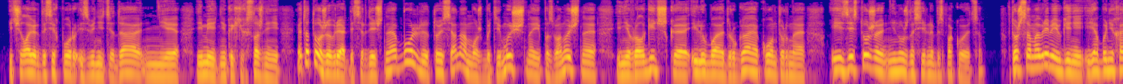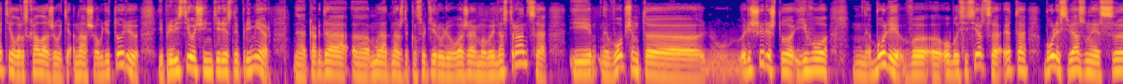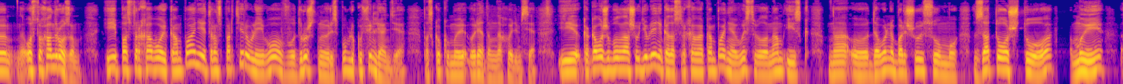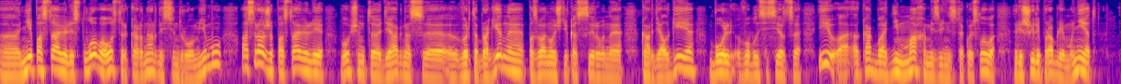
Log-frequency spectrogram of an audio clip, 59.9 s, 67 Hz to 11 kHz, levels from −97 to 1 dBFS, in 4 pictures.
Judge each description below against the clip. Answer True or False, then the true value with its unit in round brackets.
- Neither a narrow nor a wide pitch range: True (4.5 semitones)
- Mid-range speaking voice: False (130 Hz)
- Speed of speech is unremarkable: True (150 wpm)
